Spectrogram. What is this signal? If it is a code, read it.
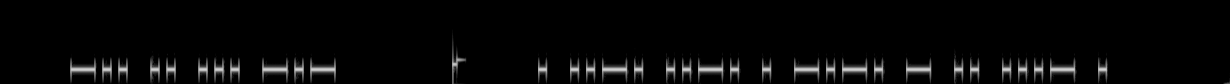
Morse code, heard as a keyed tone, about 15 wpm, 700 Hz. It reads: DISK EFFECTIVE
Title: Sentences from Top 1000 Words - Review Part 6 - New Word Drill - 15wpm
